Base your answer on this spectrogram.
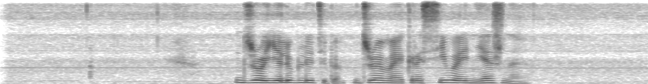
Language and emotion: Russian, positive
